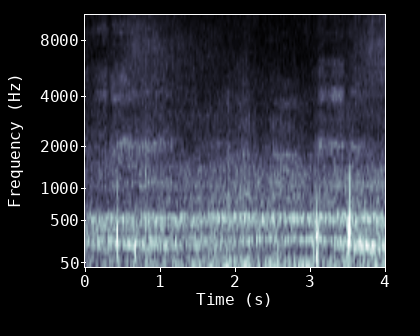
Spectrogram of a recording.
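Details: Western honey bees in a hive checked after a hard winter freeze fan in response to an electronic smoker, a steady low droning hum with faint clicks and wind on a windy day.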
